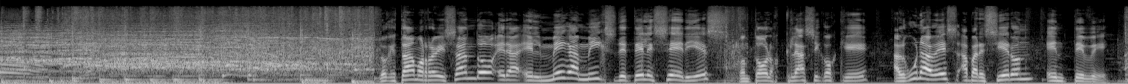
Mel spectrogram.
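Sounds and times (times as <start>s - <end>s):
applause and cheering: 0.0s - 3.8s
speech: 3.8s - 11.2s.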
